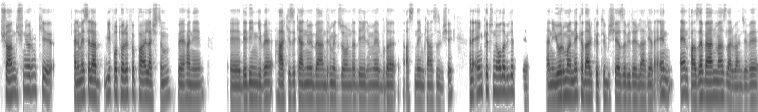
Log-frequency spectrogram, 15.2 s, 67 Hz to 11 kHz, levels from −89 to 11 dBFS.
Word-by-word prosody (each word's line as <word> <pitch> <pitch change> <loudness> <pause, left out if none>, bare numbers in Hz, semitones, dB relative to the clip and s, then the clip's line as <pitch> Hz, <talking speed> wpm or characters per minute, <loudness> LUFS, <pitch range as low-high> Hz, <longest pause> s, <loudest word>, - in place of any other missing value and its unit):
şu 155 - +4
an 150 +2 +5
düşünüyorum 180 +3 -4
ki, 160 -5 -3 0.4
hani, 130 +1 +2
mesela 145 -2 +4
bir 160 +2 -3
fotoğrafı 155 -1 +1
paylaştım 135 0 +1
ve, 120 -1 +1
hani, 120 +2 -2 0.5
eee, 110 0 -1
dediğin 125 +1 0
gibi 125 +2 0
herkese 125 0 +2
kendimi 125 -1 +1
beğendirmek 120 0 -1
zorunda 115 0 -3
değilim 120 -1 -4
ve 120 -2 -3
bu 115 - -8
da 120 -2 0
aslında 120 +1 -5
imkânsız 115 0 -5
bir 105 - -15
şey. 150 - -5 0.3
Hani, 145 +1 +2
en 170 +2 0
kötü 180 -1 -1
ne 170 - +1
olabilir 170 +1 +2 0.2
ki? - - -7 0.4
Hani, 120 +1 0
yoruma 140 +3 +4
ne 150 +2 +1
kadar 135 -4 +4
kötü 130 0 -3
bir 120 - -10
şey 130 - -2
yazabilirler 120 -1 -1
ya 125 0 -1
da - - -3
en 160 +9 -3
en 160 +1 +3
fazla 135 +1 +4
beğenmezler, 135 -3 +4
bence 110 0 -4
ve, 120 0 -1
125 Hz, 190 wpm, -24 LUFS, 120-145 Hz, 0.5 s, an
